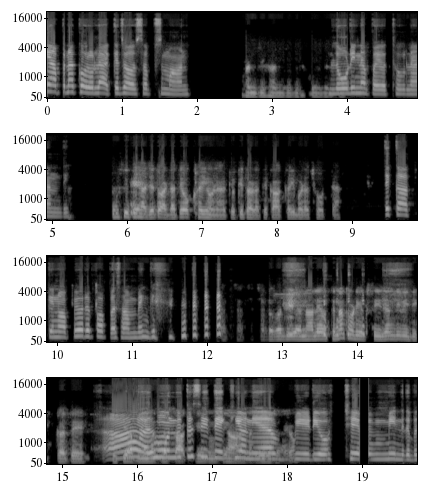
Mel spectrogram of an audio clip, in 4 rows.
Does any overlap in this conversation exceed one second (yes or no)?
yes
